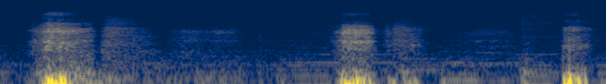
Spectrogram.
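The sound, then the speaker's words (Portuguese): A human voice imitates an alligator breathing: three heavy, breathy snorting exhalations separated by quiet pauses. “Esse é um jacaré respirando.”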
